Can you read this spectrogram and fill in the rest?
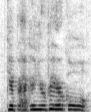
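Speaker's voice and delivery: loud commanding police order; stern cop shout. Retold or imitated. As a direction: bark it like a cop. Cop orders her back in.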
